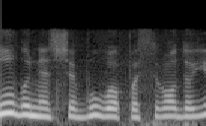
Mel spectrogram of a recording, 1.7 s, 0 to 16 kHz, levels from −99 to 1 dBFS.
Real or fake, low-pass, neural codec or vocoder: fake; 7.2 kHz; codec, 16 kHz, 0.8 kbps, ZipCodec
